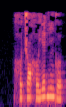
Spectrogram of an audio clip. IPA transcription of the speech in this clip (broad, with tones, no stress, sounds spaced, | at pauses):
h ʊ˨ t͡ʃ ɔ˨ h ʊ˨ j e˦ ɡ ĩ˦ ɡ ʊ˨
